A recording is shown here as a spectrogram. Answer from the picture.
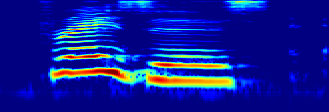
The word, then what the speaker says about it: phrases: Phrases. Its original vocabulary is phrase, phrase, P H R A S E, but notice that the S E here is pronounced as Z, Z instead of S, S.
